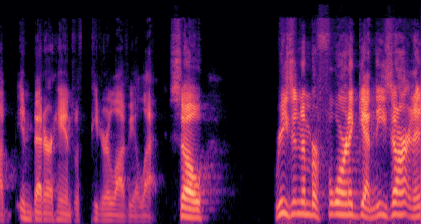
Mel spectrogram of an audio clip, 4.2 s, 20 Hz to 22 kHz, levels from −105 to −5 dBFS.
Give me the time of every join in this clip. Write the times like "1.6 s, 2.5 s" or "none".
1.6 s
